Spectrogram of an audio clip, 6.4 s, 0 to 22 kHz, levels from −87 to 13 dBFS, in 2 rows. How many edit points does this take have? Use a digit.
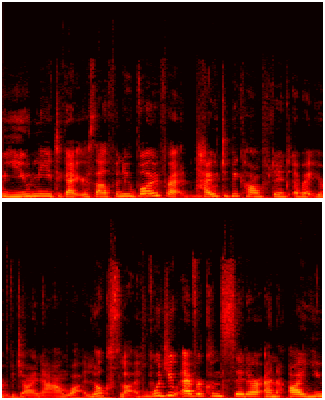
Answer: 2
